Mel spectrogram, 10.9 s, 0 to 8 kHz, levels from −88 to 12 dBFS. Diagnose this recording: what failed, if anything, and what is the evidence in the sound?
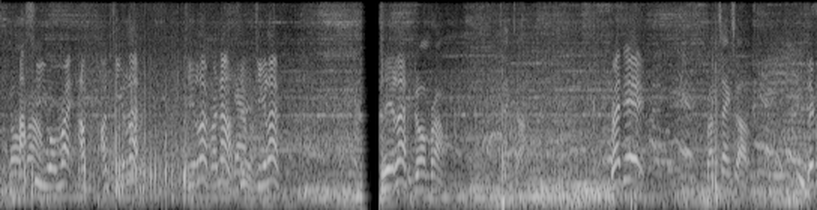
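At 4.80 to 5.06 s there is a call audio freeze in the network and jitter-buffer stage: the last sound smears into a fading buzz, then about 130 ms of silence, before resuming intact. The spectrogram shows flat horizontal streaks, then a blank gap. Delayed packets likely emptied the buffer.

From 9.98 to 10.16 s a jitter buffer speed-up in call processing plays the sound at 150% speed with unchanged pitch, trimming about a tenth of a second. The waveform shows whole pitch cycles cut out, and the spectrogram's sub-8 kHz band shortens without shifting.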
